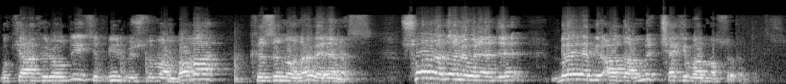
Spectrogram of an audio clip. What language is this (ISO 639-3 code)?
tur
